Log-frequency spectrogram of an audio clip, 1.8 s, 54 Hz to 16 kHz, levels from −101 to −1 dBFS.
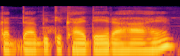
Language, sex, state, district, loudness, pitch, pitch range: Hindi, male, Arunachal Pradesh, Papum Pare, -16 LUFS, 105 Hz, 100-105 Hz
